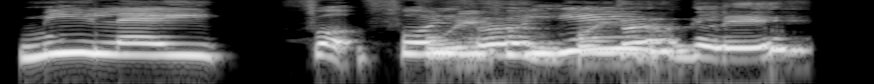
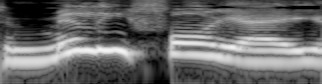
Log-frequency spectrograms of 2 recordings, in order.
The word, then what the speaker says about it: millefoglie: Say it properly. – An Italian millefeuille, which is a mille foglie. – Foglie. – I swear at one point Paul just said milli foyer, and I was like, I'm pretty sure that's not quite right.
